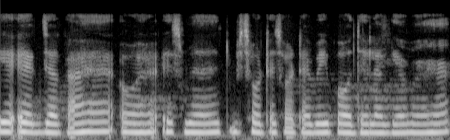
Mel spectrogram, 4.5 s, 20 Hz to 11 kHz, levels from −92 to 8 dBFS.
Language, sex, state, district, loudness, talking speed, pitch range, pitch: Hindi, female, Delhi, New Delhi, -15 LUFS, 185 wpm, 205-220 Hz, 210 Hz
